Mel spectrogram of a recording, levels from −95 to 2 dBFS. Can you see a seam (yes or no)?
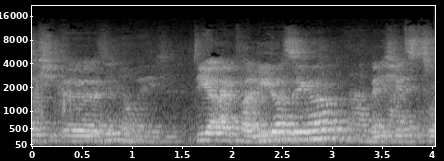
no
